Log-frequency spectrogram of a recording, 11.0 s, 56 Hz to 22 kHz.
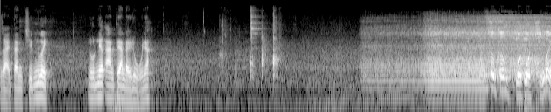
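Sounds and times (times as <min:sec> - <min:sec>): radio hiss and hum: 0:07.2 - 0:11.0.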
